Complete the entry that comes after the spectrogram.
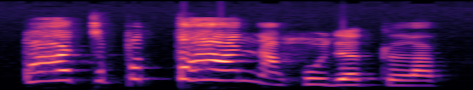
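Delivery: put-on high, pleading kid rushing dad; urgent child. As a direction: whine at dad to hurry.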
